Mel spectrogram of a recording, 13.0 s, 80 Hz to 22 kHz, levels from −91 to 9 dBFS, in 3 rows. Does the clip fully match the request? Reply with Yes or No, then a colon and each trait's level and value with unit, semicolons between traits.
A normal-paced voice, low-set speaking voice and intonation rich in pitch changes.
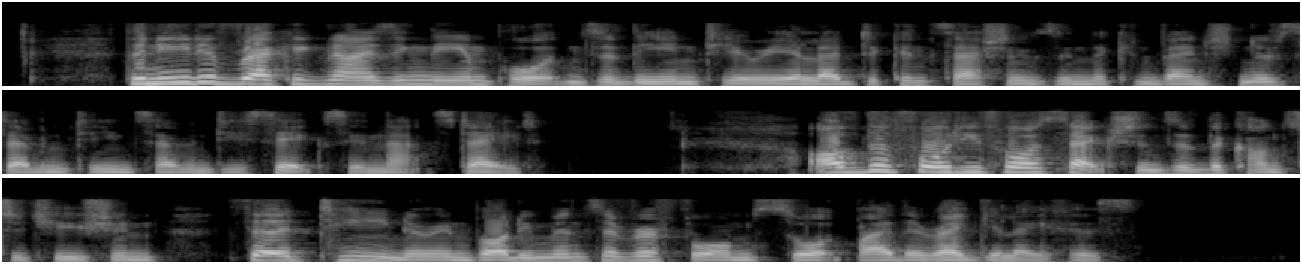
Yes: average, 170 wpm; low, 130 Hz; wide, 8.2 semitones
